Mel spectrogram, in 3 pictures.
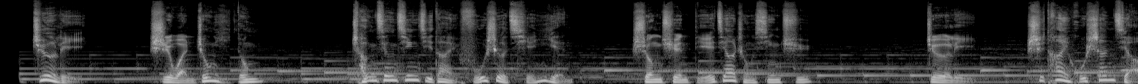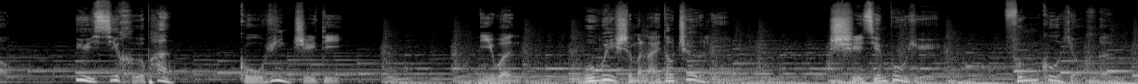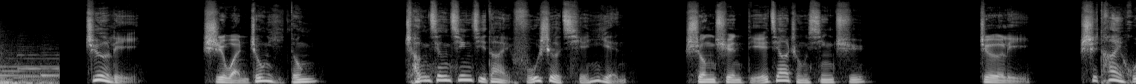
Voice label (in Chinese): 男 科技感; 寻秘林头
